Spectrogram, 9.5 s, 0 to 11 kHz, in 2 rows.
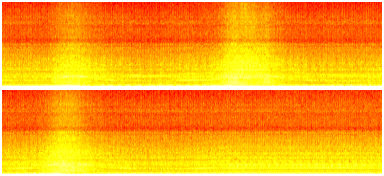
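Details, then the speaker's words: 1996 Toyota Camry at its first start after timing belt and water pump replacement, unrun for over a month, alternator disconnected and no coolant. It catches and holds a steady idle, with three clean throttle blips and no knocks or rattles. Normal running. "i would call that a success yay thing hasn't run in over a month and now the beast is back all right it was running like crap i think i got the belt in the right place i think it's just because it hasn't run in so long"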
